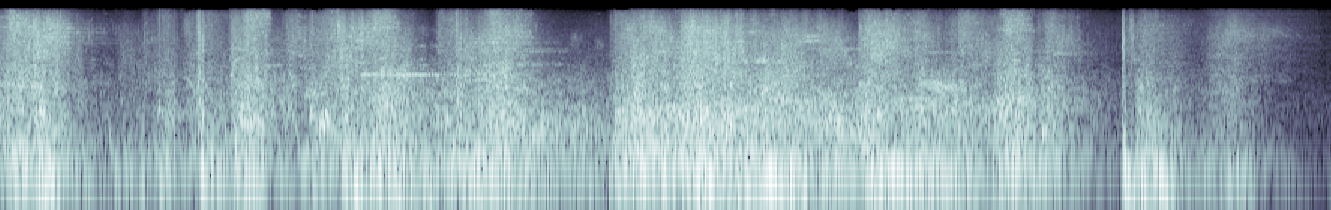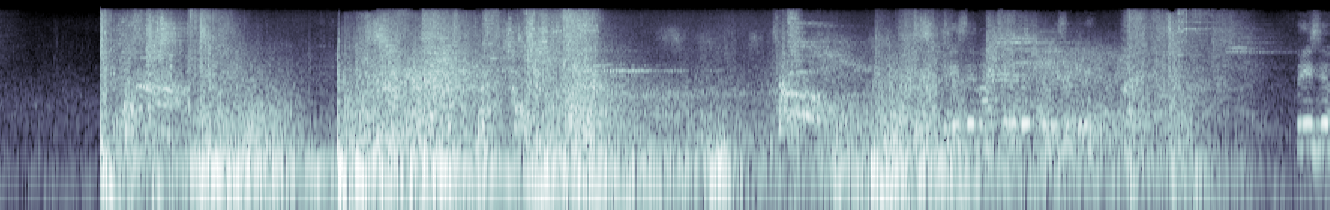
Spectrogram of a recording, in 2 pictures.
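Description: Spell effects crackle and whoosh in a fast game fight.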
